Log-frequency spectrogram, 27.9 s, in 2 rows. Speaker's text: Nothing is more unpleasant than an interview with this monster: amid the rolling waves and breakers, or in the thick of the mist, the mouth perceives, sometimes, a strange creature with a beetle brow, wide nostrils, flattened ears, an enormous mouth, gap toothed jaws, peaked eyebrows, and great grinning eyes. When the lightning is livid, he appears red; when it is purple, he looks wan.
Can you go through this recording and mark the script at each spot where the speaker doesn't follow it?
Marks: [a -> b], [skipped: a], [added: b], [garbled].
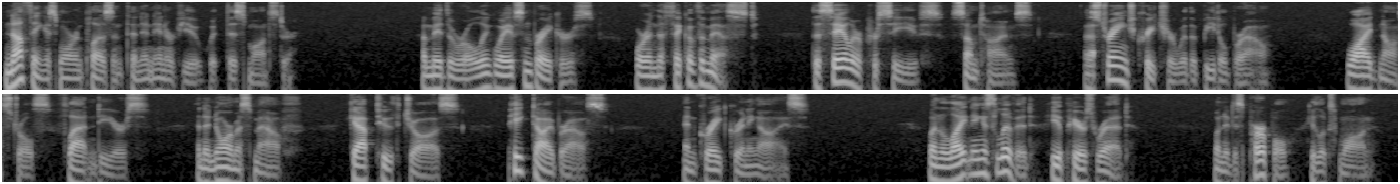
Nothing is more unpleasant than an interview with this monster: amid the rolling waves and breakers, or in the thick of the mist, the [mouth -> sailor] perceives, sometimes, a strange creature with a beetle brow, wide nostrils, flattened ears, an enormous mouth, gap toothed jaws, peaked eyebrows, and great grinning eyes. When the lightning is livid, he appears red; when it is purple, he looks wan.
